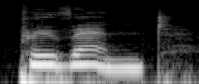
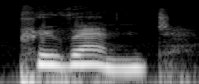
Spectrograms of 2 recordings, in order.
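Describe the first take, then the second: Both takes have the same delivery.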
